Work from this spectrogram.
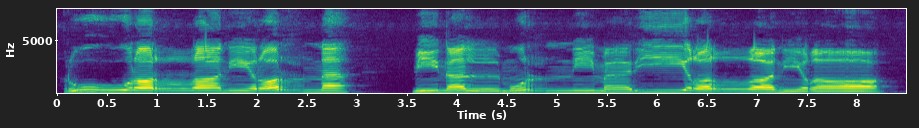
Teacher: Suaranya dilebur, suara an di tanwin ini dilebur ke huruf ro, tapi nggak pakai gunnah. Ya, nggak pakai gunnah dia, langsung. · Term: Idgham bila gunnah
